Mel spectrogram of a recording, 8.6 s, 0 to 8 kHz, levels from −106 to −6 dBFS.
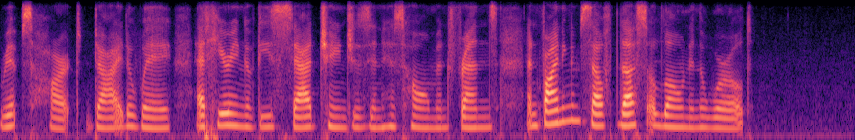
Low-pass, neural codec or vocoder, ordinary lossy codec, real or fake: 7.2 kHz; none; Opus, 24 kbps; real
